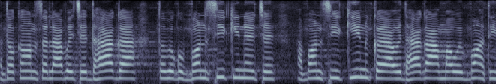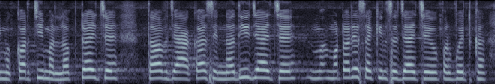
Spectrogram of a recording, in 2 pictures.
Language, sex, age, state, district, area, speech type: Maithili, female, 45-60, Bihar, Supaul, rural, spontaneous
